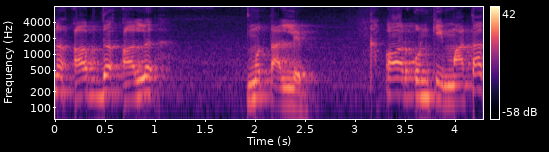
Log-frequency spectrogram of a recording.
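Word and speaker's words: عبد المطلب: जो है वह था, जिसका जो है वह अरेबियन प्रोनाउंसिएशन एक अलग जो है वह होता है, अब्दुल्ला इब्न अब्द अल मुत्तालिब।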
